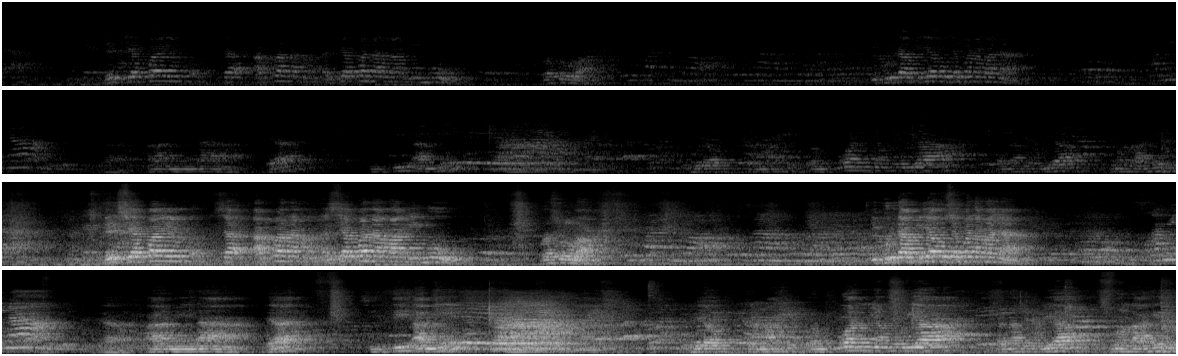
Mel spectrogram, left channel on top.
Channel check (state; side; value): quieter; left; 24.9 dB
